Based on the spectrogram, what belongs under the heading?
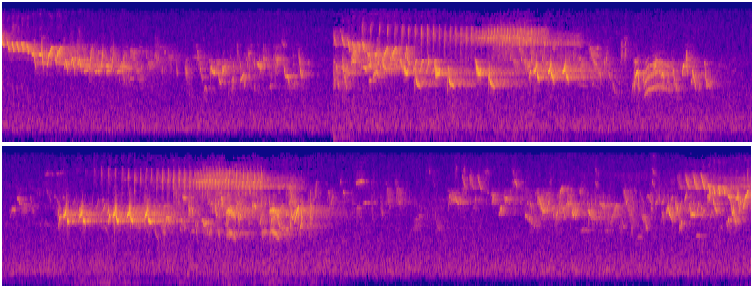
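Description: Birds chirping and singing in busy bursts of a few seconds, with short lulls between.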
